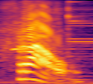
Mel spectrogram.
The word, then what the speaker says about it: vrouw: Ou, pronunced "au" like in the word "vrouw".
